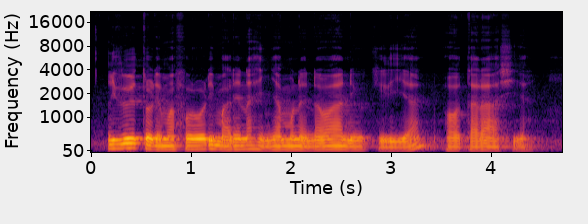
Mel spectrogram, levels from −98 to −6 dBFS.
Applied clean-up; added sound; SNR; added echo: none; none; none; none.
